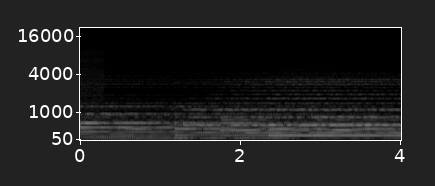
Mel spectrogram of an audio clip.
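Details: Soft ambient new-age music with sustained tones and layered harmonics, and no animal voices.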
